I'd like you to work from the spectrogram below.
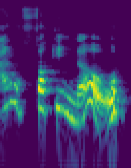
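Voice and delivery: retold outburst, high and loud; exasperated outburst. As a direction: throw it back, overwhelmed and exasperated. Snaps back at frantic questioner.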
